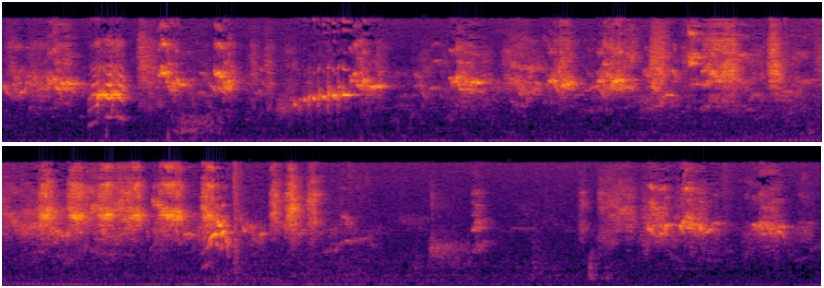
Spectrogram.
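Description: Pied mynas calling: a busy, continuous stream of harsh squawks and short gliding whistled notes, thinning out about twelve seconds in, with a last flurry of calls near the end.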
